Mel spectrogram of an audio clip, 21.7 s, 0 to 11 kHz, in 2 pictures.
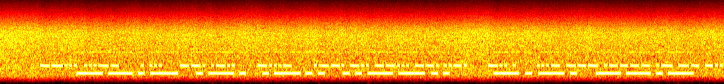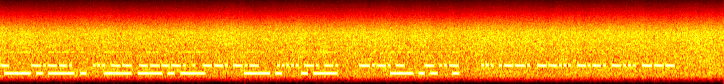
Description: Morse code, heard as two keyed tones, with radio static. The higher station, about 34 wpm, 740 Hz: 73 ES GL <BT> PD7GF DE VO1AMX <KN> SM9EGK 5NN CT TU SP7CBO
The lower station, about 13 wpm, 440 Hz: QRL? CQ CQ NA DE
